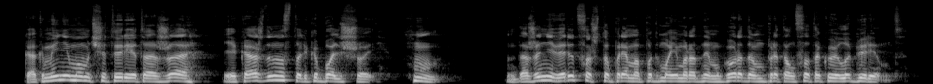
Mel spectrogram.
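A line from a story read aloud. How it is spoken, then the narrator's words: Plain. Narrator (Russian): сказал Уильям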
